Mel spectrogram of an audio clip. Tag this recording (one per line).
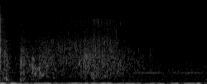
nature
splash
water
